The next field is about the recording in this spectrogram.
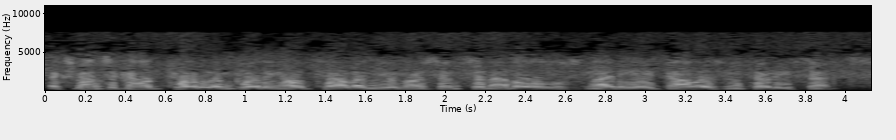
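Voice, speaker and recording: An actor with an American accent playing a cool, shrewd investigator who narrates a 1950s radio drama. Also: male voice, fairly high pitch, very fast, lightly acted. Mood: dry narration. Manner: clipped, confident, probing. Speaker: lead detective and narrator. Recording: muffled, faintly noisy 1950s radio recording.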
